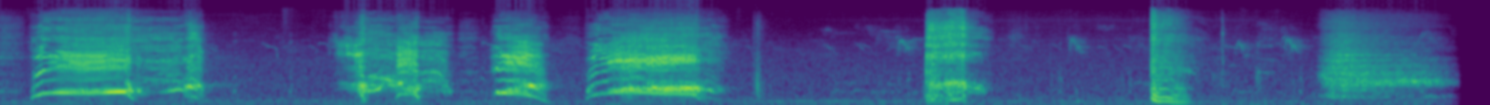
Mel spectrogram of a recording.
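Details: Acted coughing fit from a film clip: strained, voiced hacking bursts with groaning, throaty tone, then two sharper dry coughs and a final rasping exhale.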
